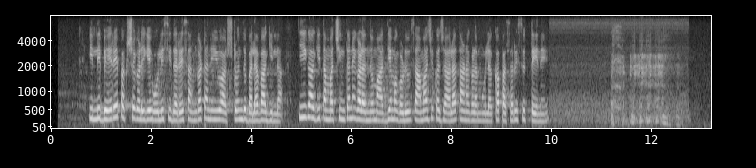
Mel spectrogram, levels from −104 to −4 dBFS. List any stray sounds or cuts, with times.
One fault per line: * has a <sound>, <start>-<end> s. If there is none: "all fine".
* has a throat clearing, 11.2-12.7 s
